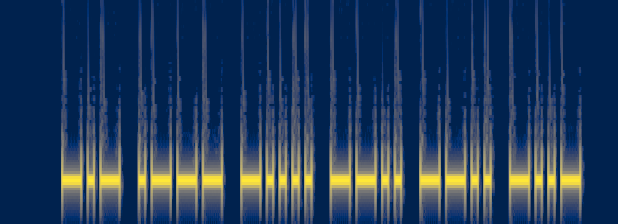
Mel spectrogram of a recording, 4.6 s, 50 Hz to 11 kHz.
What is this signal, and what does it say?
Morse code, heard as a keyed tone, about 25 wpm, 700 Hz. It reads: KJ6ZZX
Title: USA Call Signs - 6 Characters - Repeated 2x - 25wpm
